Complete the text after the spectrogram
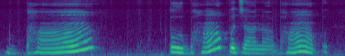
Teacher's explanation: यानी यहाँ नाक और मुंह दोनों से आवाज निकल रही है, इसलिए यहाँ अनुनासिक है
